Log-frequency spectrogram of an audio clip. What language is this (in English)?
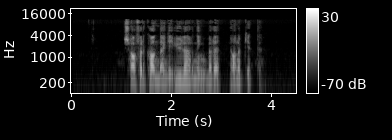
Uzbek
